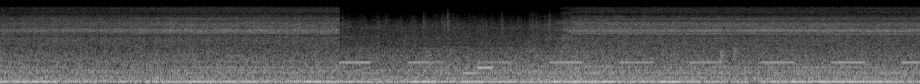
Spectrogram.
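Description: A combine harvester's feeder house is run in reverse to clear a blockage. A loud, steady engine drone continues throughout, with a repeated high reversing-style beep pulsing at a regular rhythm over it.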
